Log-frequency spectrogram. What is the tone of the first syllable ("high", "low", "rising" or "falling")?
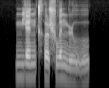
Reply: high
